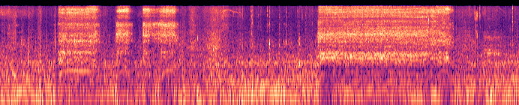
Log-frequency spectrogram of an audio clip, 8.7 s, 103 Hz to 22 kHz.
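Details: Talonavicular fusion demonstration with Stryker VariAx 2 plate: power drill whirring in bursts with grinding and clicking while placing a navicular screw, directed to avoid the distal navicular's convex surface.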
